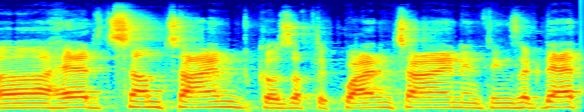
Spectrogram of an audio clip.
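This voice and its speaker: Speaking in a monotone, flat intonation, a man with a Brazilian Portuguese accent uses a high pitch. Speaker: software developer and colorist. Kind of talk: tutorial. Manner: halting, many fillers. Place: home room. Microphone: lapel.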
